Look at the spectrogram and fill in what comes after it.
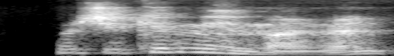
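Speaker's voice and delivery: high half-whispered aside, said on the side. Voicing a character quietly excusing herself to a companion: half-whispering. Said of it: "Rose whispers over to Desiree and says".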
